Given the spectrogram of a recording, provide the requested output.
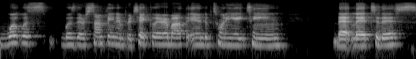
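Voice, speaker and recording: Using a normal speaking voice, a woman keeps a medium pitch and fairly even intonation at a moderate pace. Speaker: podcast host. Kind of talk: casual interview.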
